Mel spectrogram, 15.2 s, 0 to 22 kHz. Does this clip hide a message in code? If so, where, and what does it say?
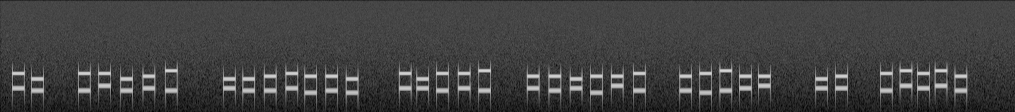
Yes: DTMF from 0.2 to 14.5 s, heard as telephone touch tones, dialled by hand, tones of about 180 ms. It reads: 94 6#48B 7459251 9769B 857206 53B80 78 6D9D5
